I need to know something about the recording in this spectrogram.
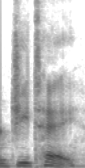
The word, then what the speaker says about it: Jitte: ridiculous you need jesus it's pronounced jit or jite i've heard both it's jittery we still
